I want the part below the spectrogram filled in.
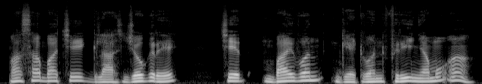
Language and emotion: Santali, neutral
